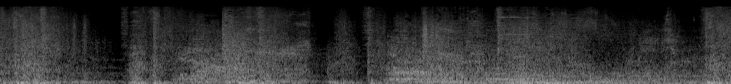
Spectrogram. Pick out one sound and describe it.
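Video game combat effects clash and crackle with magical hits.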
